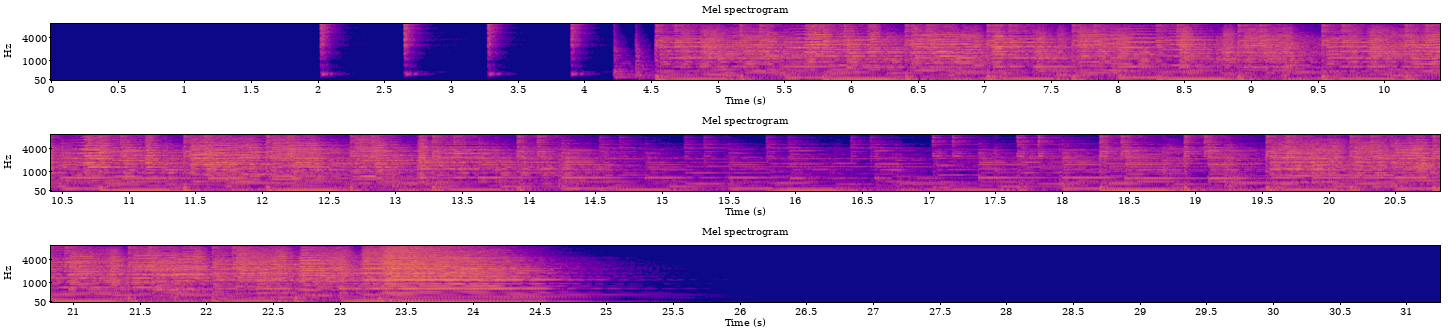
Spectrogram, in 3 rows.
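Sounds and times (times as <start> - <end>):
calypso music: 4.6 - 25.4.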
